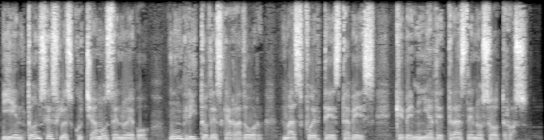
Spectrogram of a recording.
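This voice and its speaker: A man reading a scripted first-person horror story in a slow, grave, suspenseful way. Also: fairly low pitch, lively intonation, a little mellow, slightly rough, soft background music. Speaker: narrator.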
